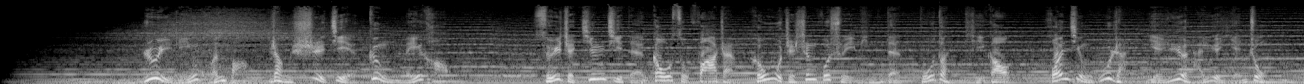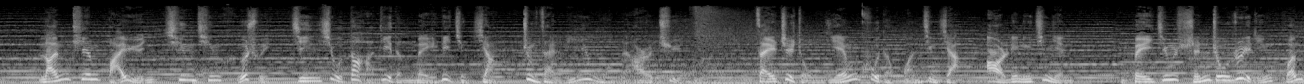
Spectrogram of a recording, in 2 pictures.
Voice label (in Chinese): 宣传片; 北京瑞林环保公司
